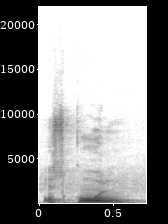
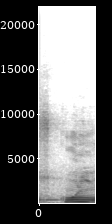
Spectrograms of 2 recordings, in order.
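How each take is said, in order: First: A short i vowel comes before the s. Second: The word starts directly with the s sound. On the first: This shows the influence of the regional language. "ई लगा देते हैं इसके पीछे" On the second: This is the standard pronunciation. "वो इसको स्कूल नहीं पढ़ते"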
